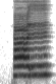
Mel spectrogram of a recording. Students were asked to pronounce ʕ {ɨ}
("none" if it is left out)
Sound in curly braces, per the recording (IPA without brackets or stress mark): ɨ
